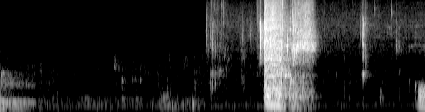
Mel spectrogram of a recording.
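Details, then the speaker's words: Quiet breathing and small noises, then a brief loud gushing spray of water through the nose as a user tries a NASALFRESH MD electric nasal rinse device. "shit. That actually works pretty well. Holy shit."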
